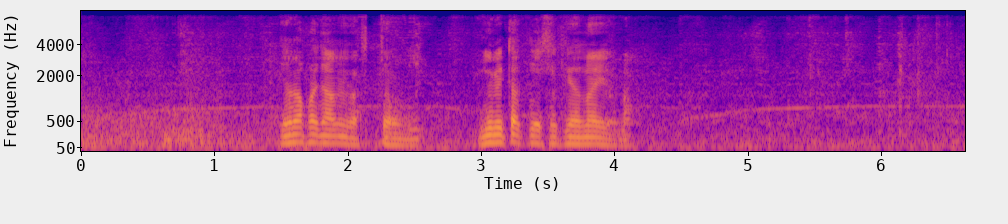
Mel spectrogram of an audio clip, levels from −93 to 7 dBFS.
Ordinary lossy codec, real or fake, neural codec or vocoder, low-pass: none; fake; codec, 44.1 kHz, 3.4 kbps, Pupu-Codec; 7.2 kHz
